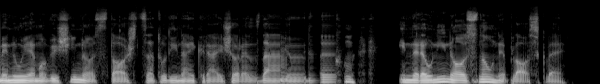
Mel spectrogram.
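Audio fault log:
2.51–4.02 s, repeated packet loss (robotic sound): after "višino stožca tudi najkrajšo", repeated gaps up to 119 ms are filled by stretching prior sound, leaving choppy speech with smeared, repeating spectrogram blocks.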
